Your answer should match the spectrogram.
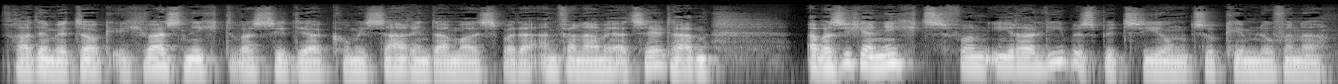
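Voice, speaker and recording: An actor playing an earnest, insistent rabbi turned sleuth in a radio play, speaking politely but hesitantly and probingly. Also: male voice, on the low side, normal speed. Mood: grave, probing. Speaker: actor in a radio crime drama. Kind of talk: naturalistic radio play dialogue.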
